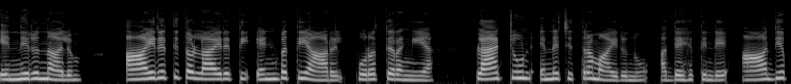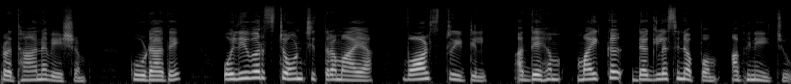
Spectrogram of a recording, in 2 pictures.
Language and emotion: Malayalam, neutral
